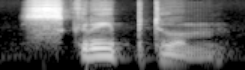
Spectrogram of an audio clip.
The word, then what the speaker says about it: scriptum: to pronounce try it but if we change that bay to a pay it becomes much easier scriptum scriptum and the reason why as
